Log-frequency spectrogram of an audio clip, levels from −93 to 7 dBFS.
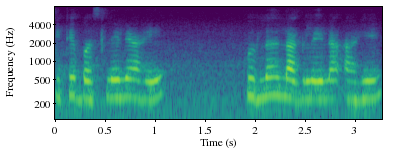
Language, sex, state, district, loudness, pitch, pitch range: Marathi, female, Maharashtra, Solapur, -17 LUFS, 250 Hz, 240-260 Hz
